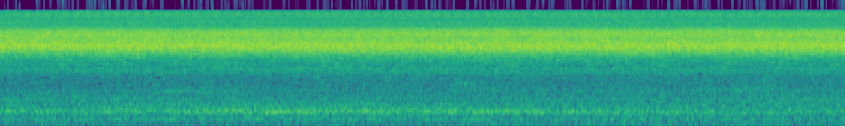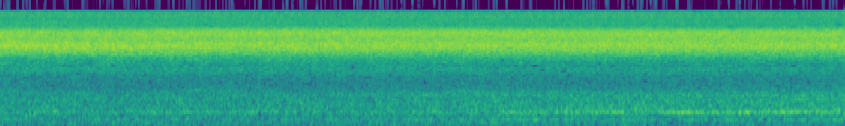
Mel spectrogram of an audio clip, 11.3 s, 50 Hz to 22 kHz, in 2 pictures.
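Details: Cicada chorus recorded 2 August 2024 at Gaikotsu-yama, Japan, beside an old sawtooth oak, fixed camera: an unbroken, even, shrill sizzling drone at constant loudness throughout.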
